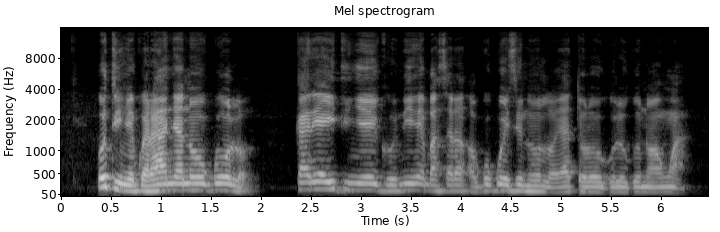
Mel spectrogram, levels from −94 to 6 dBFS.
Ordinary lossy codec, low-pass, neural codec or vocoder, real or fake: AAC, 96 kbps; 14.4 kHz; codec, 44.1 kHz, 7.8 kbps, Pupu-Codec; fake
